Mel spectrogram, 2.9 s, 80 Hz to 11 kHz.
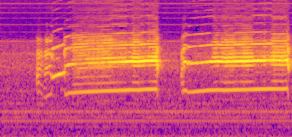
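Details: Peregrine falcon at a nest in Harrisburg, Pennsylvania, on 20 December 2020, giving two drawn-out, steady, nasal wailing calls of about one second each, separated by a short pause, against a faint low hum.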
